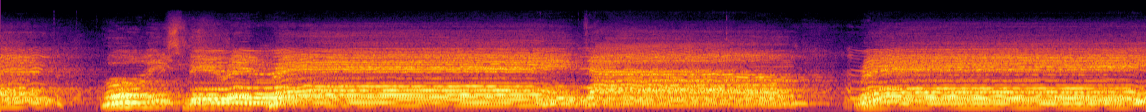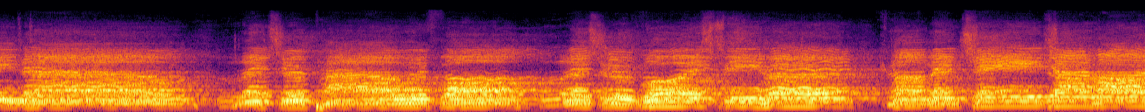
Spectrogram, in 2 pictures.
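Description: Church congregation singing a hymn a cappella in parts, with two long held chords and short breaks between the phrases.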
